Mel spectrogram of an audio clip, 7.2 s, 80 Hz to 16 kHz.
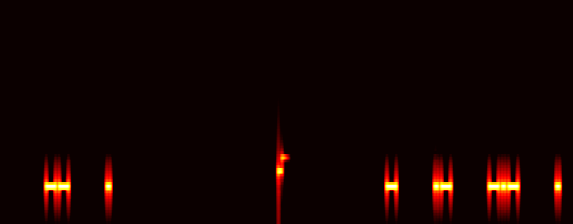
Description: Morse code, heard as a keyed tone, about 30 wpm, spaced as for 14 wpm, 700 Hz. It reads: ME TAKE
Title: 4x Character Spacing - Top 500 Words - 30wpm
